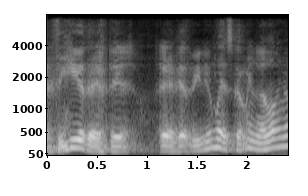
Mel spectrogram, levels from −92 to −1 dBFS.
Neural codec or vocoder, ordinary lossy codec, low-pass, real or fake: codec, 16 kHz, 0.5 kbps, FreqCodec, larger model; none; 7.2 kHz; fake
